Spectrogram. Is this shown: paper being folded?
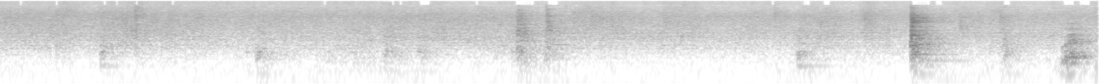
no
